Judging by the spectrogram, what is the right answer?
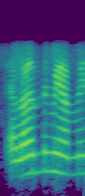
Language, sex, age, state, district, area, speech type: Telugu, female, 18-30, Andhra Pradesh, Anakapalli, urban, conversation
